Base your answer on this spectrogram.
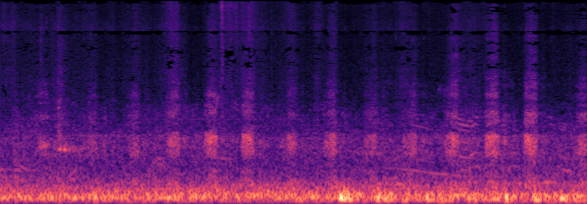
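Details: Pet dogs looking for their mom pant rapidly and steadily, short breathy puffs repeating about twice a second over a constant low rumble indoors.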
